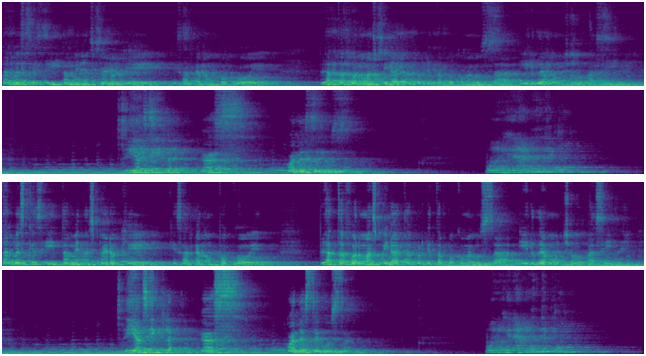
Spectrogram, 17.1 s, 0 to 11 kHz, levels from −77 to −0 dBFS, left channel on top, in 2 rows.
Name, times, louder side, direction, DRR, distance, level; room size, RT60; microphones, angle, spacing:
voice 1, 0.0-3.5 4.3-8.4 10.2-10.8 11.2-11.7 12.4-13.3, right 1 dB, 75° right, 5 dB, 5.1 m, -25 dB
sound 1, 5.1-12.4, right 1 dB, ahead, 1.7 m, -34 dB
voice 2, 10.2-10.6 15.0-16.1, right 1 dB, 25° right, -6 dB, 7.8 m, -31 dB
26.0 x 21.5 x 9.8 m, 2.1 s
head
